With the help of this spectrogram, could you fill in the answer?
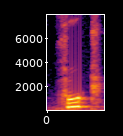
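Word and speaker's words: fruit: आई से मिलकर कोई वर्ड बने तो हमारा आई साइलेंट होता है। यानी कोई भी वर्ड बन सकता है। फ्रूट यहां पे हमारा आई साइलेंट होता है। हम आई तो नहीं बोलते फ्रूट या सूत नहीं बोलते।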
